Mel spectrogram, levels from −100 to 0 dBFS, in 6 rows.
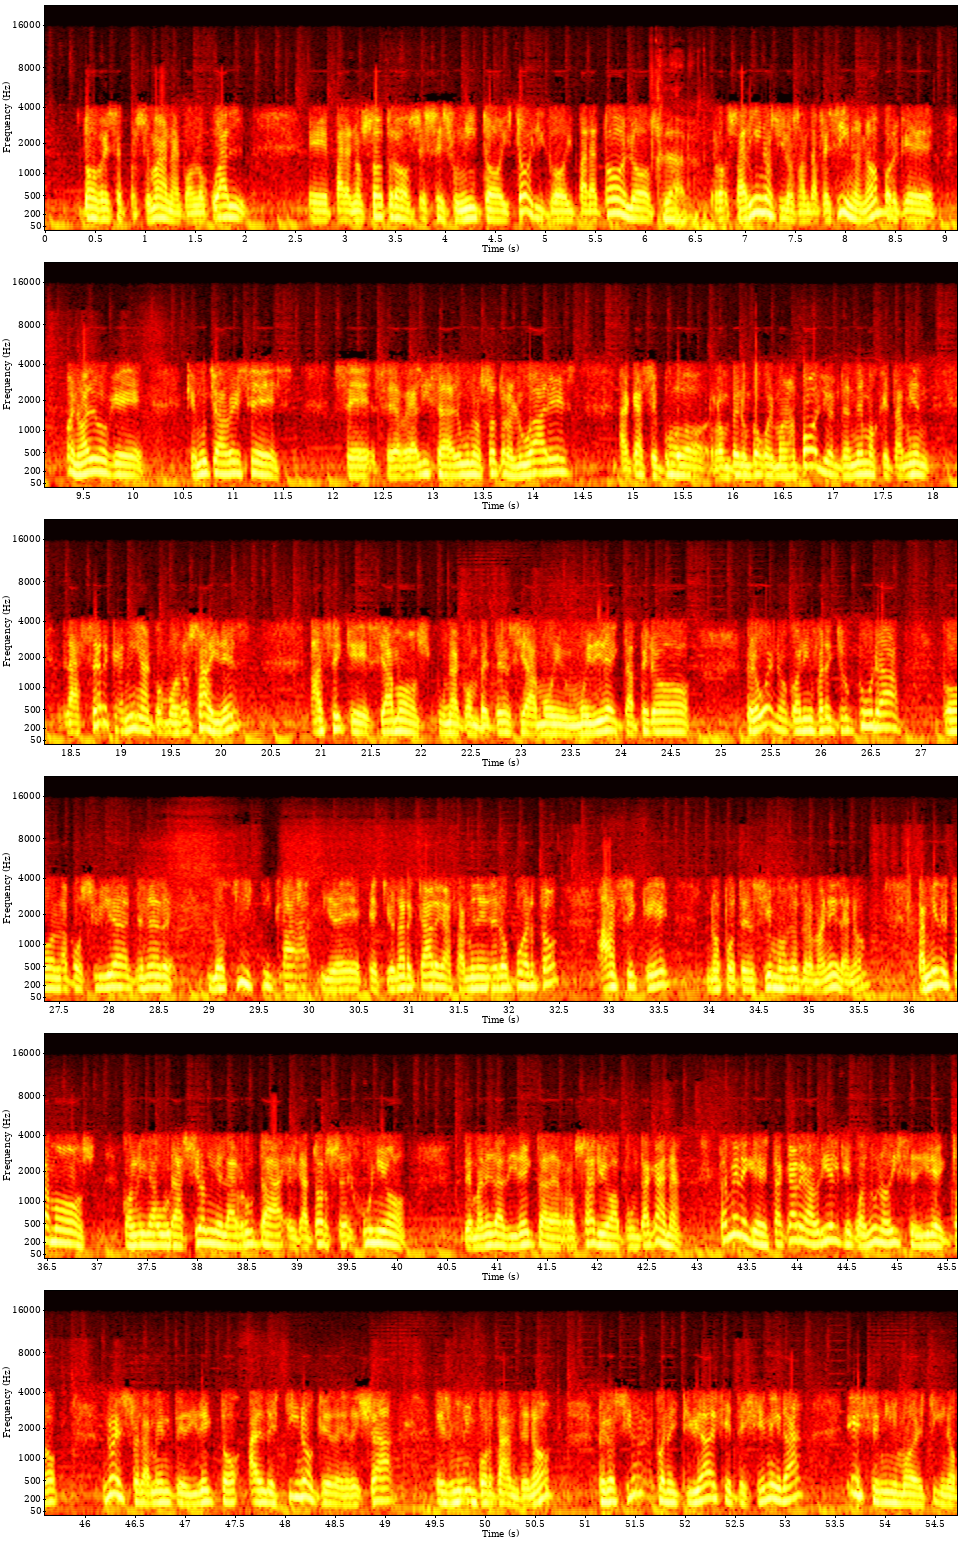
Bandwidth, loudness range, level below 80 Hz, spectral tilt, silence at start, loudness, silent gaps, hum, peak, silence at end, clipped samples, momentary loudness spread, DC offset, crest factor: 8.2 kHz; 2 LU; -38 dBFS; -8.5 dB/octave; 0.05 s; -15 LUFS; none; none; 0 dBFS; 0 s; under 0.1%; 8 LU; under 0.1%; 14 dB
